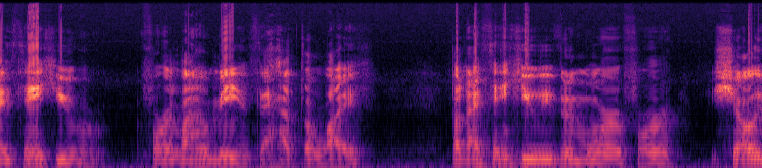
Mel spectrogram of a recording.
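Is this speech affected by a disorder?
Yes: multiple sclerosis; affects fingers.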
